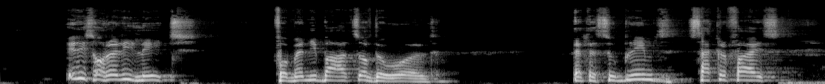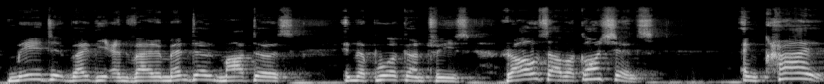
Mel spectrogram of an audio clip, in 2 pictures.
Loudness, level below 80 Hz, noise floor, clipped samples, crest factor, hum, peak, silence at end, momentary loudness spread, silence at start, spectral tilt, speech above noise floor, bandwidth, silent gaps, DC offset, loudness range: -17 LUFS; -38 dBFS; -67 dBFS; under 0.1%; 18 dB; none; 0 dBFS; 0 s; 11 LU; 0.65 s; -4.5 dB/octave; 51 dB; 16 kHz; none; under 0.1%; 2 LU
